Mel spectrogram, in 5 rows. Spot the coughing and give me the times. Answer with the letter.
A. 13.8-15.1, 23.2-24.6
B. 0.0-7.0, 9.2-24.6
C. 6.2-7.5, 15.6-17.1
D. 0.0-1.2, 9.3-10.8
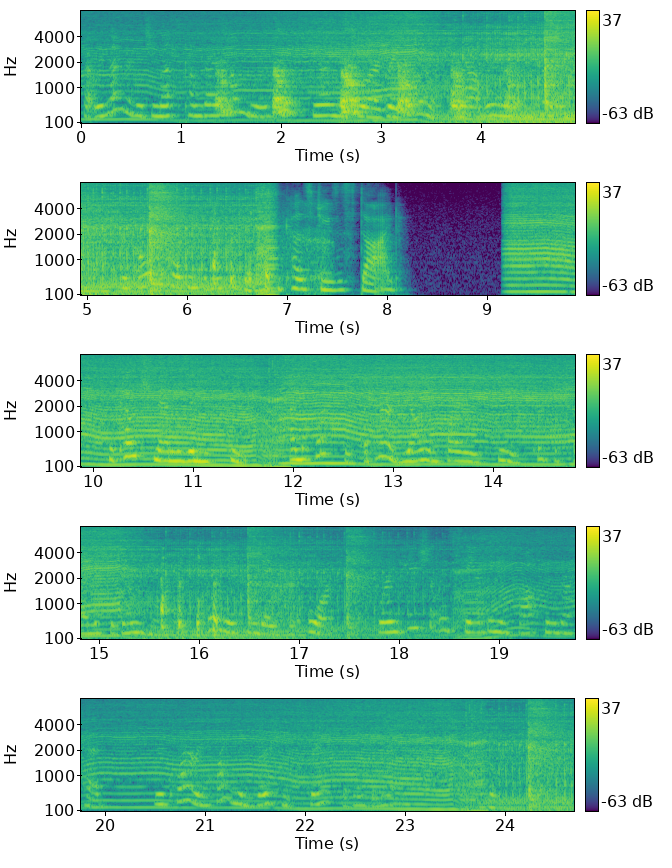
C.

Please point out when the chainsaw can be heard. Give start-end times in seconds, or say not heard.
0.0-7.0, 9.2-24.6.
